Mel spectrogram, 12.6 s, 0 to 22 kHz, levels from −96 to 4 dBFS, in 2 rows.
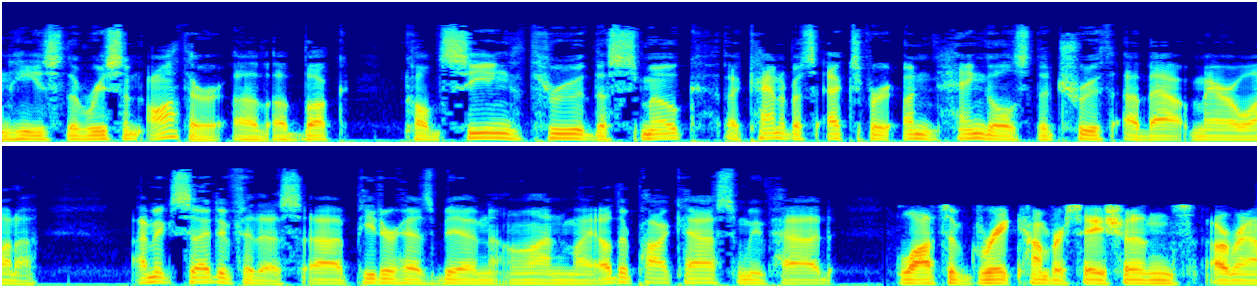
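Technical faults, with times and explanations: Throughout, MP3 compression: the speech sounds watery and swirly, with smeared consonants and dulled treble, damage plainly audible. The encoder was likely starved of bits, fitting a rate near 48 kbps. It dropped weak frequency lines, which flicker between frames, and cut the top.
1.66 s, pre-echo: just after "recent author of a", a hiss rises about 11 dB and runs for 25 ms before a sharp onset. The codec spread its noise across a 48 ms block. No shorter block was used to contain it.
10.68 to 12.55 s, input switched to a poorer device: after "podcast and we've had", a 20 ms gap is followed by duller, boxier sound. Nothing is left above 3.8 kHz. The level shifts by roughly 5 dB. New background noise sits roughly 50 dB down, likely from another microphone or headset.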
